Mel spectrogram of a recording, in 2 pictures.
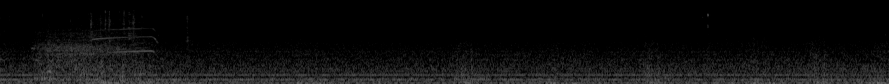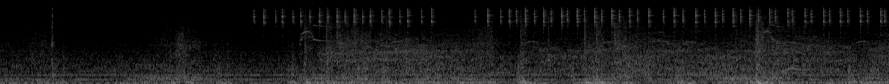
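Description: Large wings flap in the air.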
